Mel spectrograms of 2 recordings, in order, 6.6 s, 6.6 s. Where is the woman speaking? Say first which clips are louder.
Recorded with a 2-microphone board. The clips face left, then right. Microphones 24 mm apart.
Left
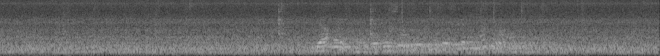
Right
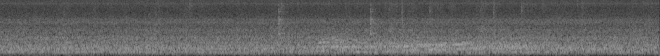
Left 7 dB; 70° left (ahead or behind), 6.5 m.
